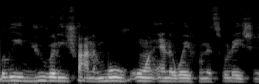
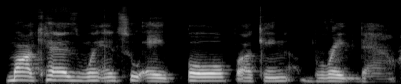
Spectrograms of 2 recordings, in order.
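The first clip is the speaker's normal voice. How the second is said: slow emphasis; slower than usual. Real, not acted. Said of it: "slow emphatic recap".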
